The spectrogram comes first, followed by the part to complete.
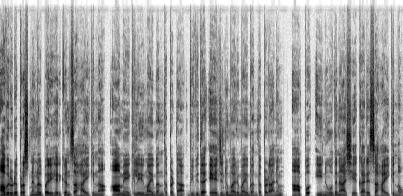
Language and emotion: Malayalam, neutral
